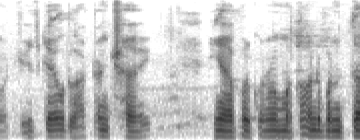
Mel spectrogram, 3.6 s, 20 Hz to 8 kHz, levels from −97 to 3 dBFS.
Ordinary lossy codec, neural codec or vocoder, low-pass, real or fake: none; none; none; real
